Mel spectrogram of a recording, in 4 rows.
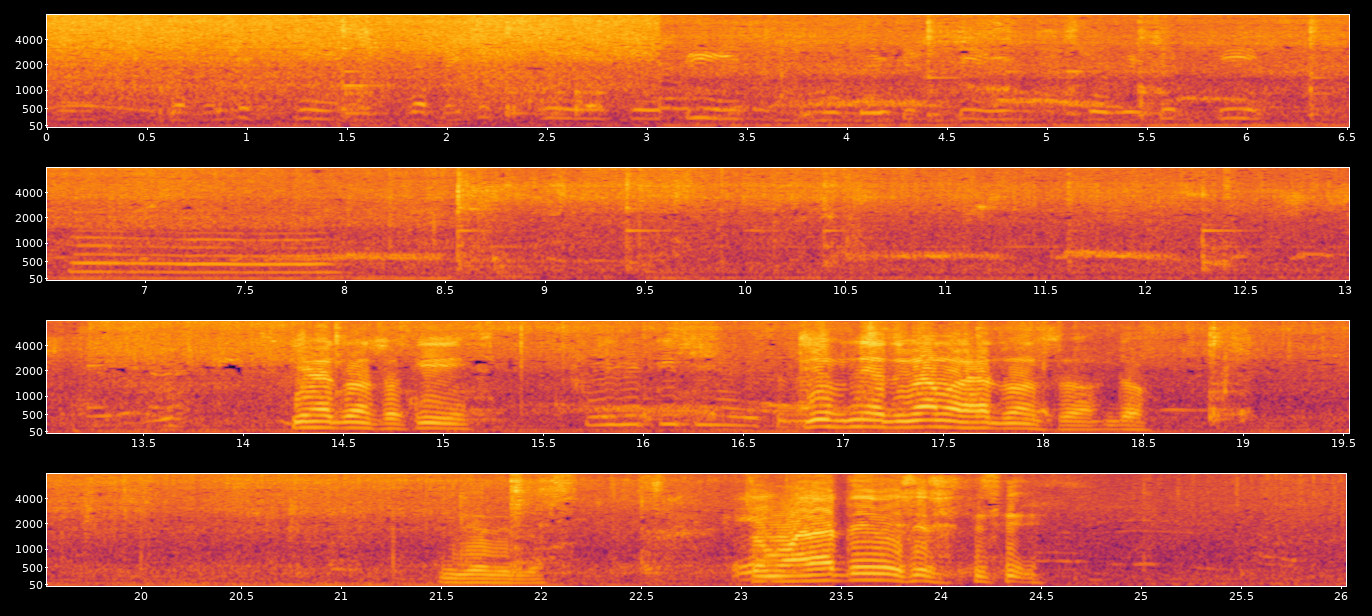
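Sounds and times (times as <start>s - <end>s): food sizzling in hot oil: 0.0s - 26.0s
metal spatula scraping pan: 3.6s - 6.6s, 21.7s - 22.8s.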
